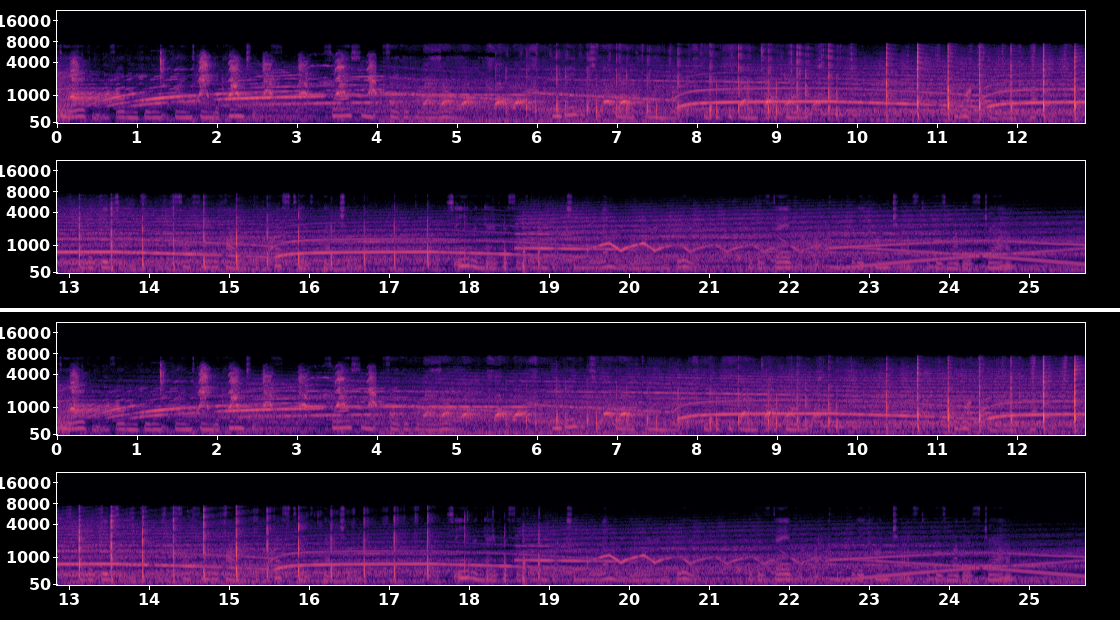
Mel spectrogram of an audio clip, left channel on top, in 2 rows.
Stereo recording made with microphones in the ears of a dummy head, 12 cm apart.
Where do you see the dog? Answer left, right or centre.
centre.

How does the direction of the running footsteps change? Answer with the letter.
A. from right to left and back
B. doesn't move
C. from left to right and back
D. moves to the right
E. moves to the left
D.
